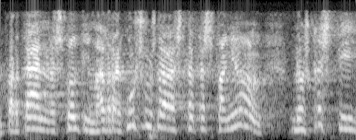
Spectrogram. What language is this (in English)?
Catalan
